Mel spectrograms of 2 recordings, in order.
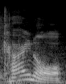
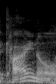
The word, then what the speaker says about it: Kano: So it's Kano. You're supposed to say Kano.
